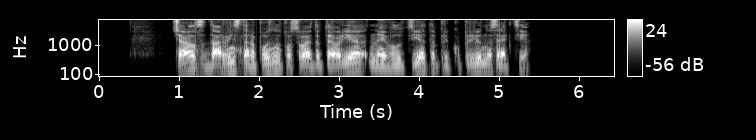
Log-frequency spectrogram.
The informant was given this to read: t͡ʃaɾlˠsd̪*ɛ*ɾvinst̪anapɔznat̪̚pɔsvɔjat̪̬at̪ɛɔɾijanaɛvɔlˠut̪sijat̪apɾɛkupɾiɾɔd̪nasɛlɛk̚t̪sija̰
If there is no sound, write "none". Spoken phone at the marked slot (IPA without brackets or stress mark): a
